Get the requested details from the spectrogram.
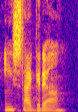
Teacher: with the final m in Portuguese we don't close our mouth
